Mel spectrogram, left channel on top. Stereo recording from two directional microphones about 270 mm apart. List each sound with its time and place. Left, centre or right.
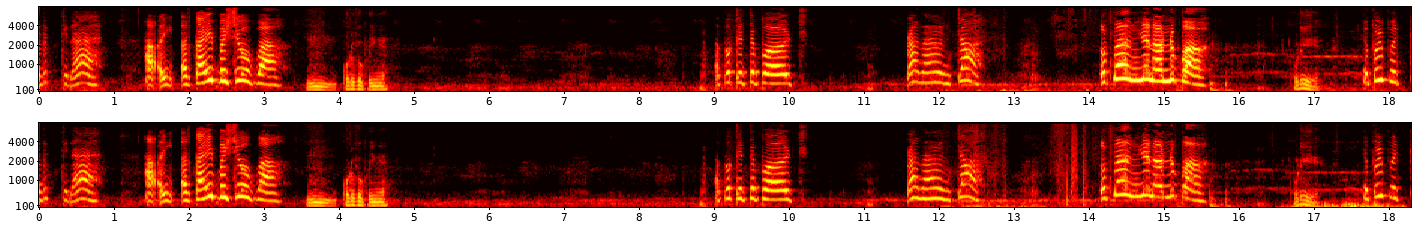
1.4 s a woman's voice: centre
3.5 s a woman's voice: centre
8.8 s speech: centre
11.6 s speech: centre
14.1 s speech: centre
16.7 s a woman's voice: centre
17.6 s speech: centre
